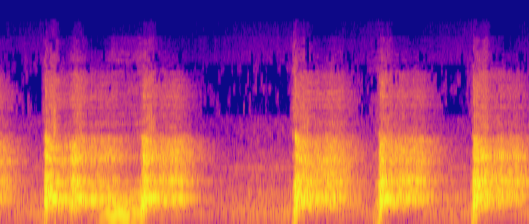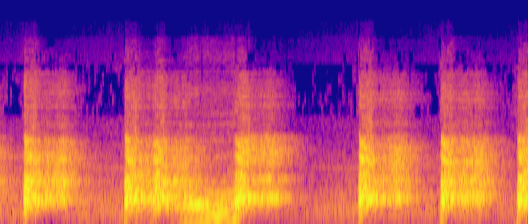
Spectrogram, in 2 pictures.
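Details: Dog barking in a begging manner: loud, full barks in pairs and singles about every one to two seconds, some ending in a whiny, rising tone.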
